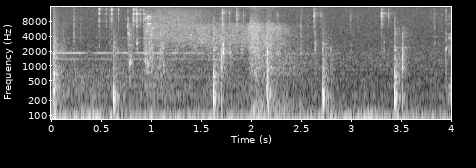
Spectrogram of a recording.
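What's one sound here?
A heavy sliding door opens.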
